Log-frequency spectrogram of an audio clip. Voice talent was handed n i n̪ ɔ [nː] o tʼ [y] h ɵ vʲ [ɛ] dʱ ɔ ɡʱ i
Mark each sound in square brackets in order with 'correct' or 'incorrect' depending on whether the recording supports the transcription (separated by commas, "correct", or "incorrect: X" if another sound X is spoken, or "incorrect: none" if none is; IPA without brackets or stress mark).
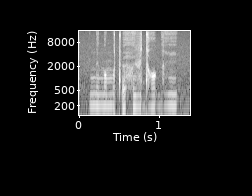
incorrect: m, incorrect: ʏ, incorrect: ə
